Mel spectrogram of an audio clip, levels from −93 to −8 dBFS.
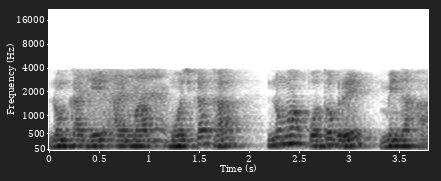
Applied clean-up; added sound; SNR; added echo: none; Breathing; 19 dB; reverberation time 0.6 s.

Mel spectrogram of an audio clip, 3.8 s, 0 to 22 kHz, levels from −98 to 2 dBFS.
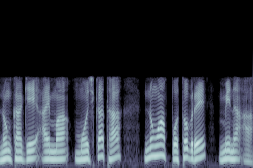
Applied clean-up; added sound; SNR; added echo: none; none; none; none.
